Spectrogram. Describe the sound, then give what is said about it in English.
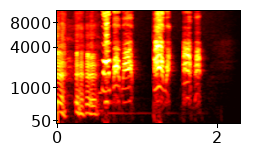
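A voice imitates moth squeaks with a quick run of about eight high, squawky chirps, loud and bird-like, ending in two short squeaks after a brief pause. “Just moth squeak sounds.”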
